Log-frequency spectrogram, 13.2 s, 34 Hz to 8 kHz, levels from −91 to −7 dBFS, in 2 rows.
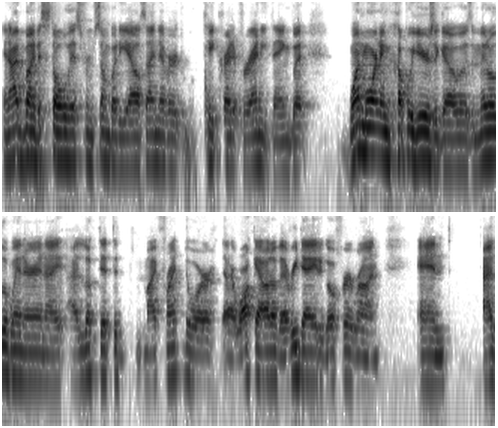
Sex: male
